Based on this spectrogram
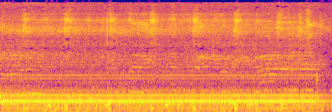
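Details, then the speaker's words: Boombox being repaired, with a part owner suspects was for grounding left disconnected: steady low electrical hum with buzzy overtones running unchanged under everything; mains hum. "I mean I don't know if you guys can hear that buzzing"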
